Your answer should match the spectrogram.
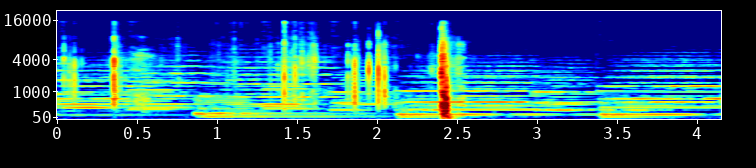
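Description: Background music with sustained notes, over which come several sharp clicks and knocks, the loudest a single knock a little past halfway, as plastic-wrapped metal support poles are handled and unwrapped.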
